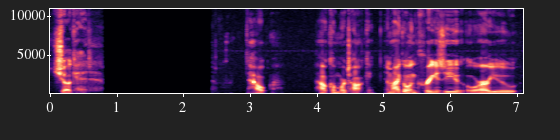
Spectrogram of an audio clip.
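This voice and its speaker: An actor playing a troubled, earnest teenage boy in an audio drama, speaking haltingly. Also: medium pitch, no room sound. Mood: bewildered.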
